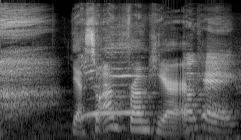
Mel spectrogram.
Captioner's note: gasps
